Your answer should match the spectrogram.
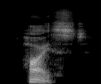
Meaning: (noun) 1. A robbery or burglary, especially from an institution such as a bank or museum 2. A fiction genre in which a heist is central to the plot; a work in such a genre
- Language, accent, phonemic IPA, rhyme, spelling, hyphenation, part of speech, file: English, Australia, /haɪst/, -aɪst, heist, heist, noun / verb, En-au-heist.ogg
